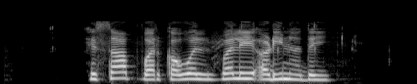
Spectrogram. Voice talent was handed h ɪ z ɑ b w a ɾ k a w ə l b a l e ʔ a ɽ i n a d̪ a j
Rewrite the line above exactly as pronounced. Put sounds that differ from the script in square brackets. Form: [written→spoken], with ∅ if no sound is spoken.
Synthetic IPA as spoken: h ɪ [z→s] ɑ b w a ɾ k a w ə l [b→w] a l e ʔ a ɽ i n a d̪ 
